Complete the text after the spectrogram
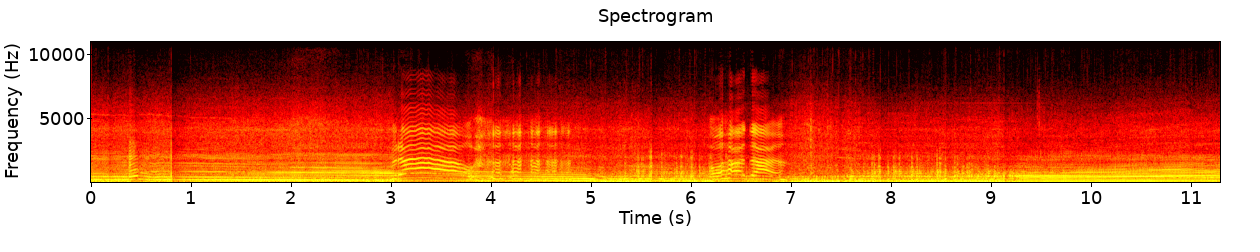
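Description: A motorcycle engine hums steadily, with its pitch rising and falling as it speeds up and slows down.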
